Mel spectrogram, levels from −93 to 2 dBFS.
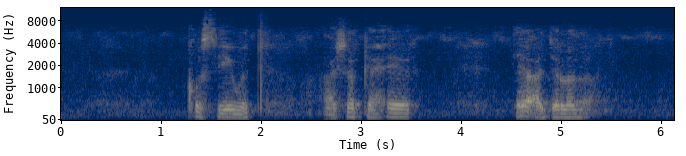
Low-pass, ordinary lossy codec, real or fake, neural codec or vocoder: none; none; fake; codec, 24 kHz, 0.9 kbps, WavTokenizer, medium speech release version 1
